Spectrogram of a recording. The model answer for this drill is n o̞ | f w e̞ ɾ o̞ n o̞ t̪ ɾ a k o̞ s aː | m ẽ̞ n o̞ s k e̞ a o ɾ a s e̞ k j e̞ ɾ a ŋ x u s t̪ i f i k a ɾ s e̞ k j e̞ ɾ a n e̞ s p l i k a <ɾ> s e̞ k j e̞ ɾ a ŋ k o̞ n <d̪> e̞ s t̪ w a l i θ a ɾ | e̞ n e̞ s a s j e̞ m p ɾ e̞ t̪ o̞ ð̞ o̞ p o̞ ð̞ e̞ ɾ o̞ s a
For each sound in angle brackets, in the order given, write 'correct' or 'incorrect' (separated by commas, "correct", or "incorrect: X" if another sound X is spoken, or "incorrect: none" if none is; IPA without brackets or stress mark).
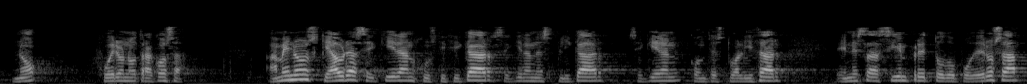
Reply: correct, incorrect: t̪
